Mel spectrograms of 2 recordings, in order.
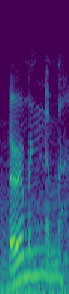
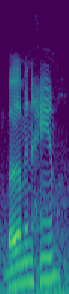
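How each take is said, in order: First: The final syllable is reduced and weak. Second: The final syllable 'ham' is fully pronounced.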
